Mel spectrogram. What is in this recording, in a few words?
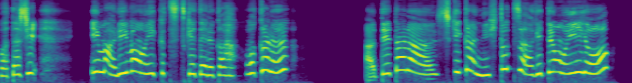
DIALOGUE, JP; T65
